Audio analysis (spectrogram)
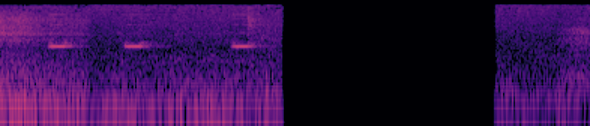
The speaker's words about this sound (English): And I'm going to throw that in the microwave for just a few seconds to melt it.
